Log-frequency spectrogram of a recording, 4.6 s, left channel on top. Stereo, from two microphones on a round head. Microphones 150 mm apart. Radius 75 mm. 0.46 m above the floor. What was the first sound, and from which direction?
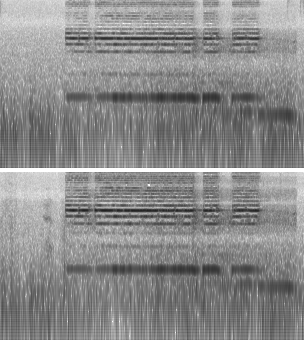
A car horn, 80° right.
